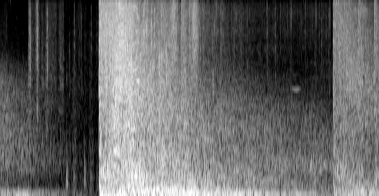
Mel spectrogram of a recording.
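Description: A sniper rifle fires a single loud shot that echoes away.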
